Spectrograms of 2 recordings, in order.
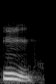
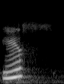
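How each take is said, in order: First: The word is said without the final s sound. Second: The word ends with a clear s sound. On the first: The speaker calls it wrong. "you say e" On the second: The speaker calls it right. "instead of saying is"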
